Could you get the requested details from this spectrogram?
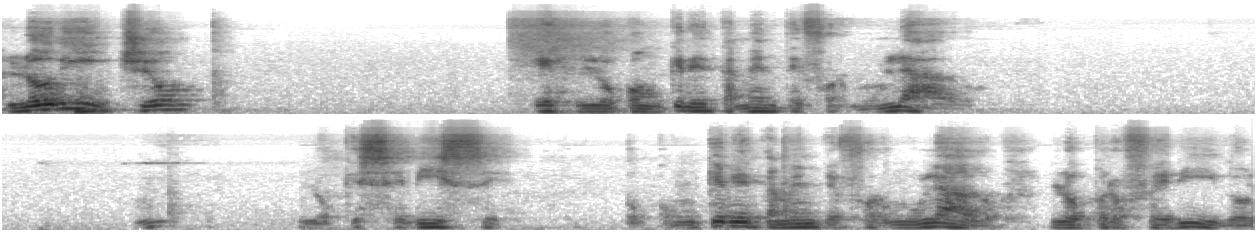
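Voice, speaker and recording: A man teaching a seminar class. He speaks in a measured way, repeats his phrases and checks in with his listeners. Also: expressive. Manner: varies loudness and pitch for emphasis. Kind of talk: lecture on psychoanalysis.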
